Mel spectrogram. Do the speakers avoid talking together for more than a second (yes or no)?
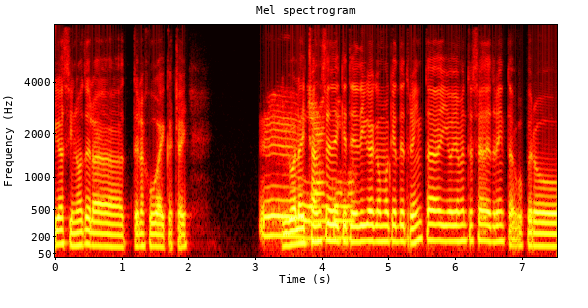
no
